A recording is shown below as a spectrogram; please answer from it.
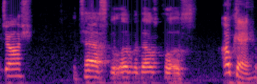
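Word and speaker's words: Pataskala: pastor at um Tri Village Christian Church in pescala Ohio did I pronounce that right Josh patasala but that was close Okay well close close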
